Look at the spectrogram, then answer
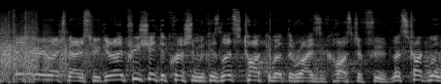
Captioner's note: some Applause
